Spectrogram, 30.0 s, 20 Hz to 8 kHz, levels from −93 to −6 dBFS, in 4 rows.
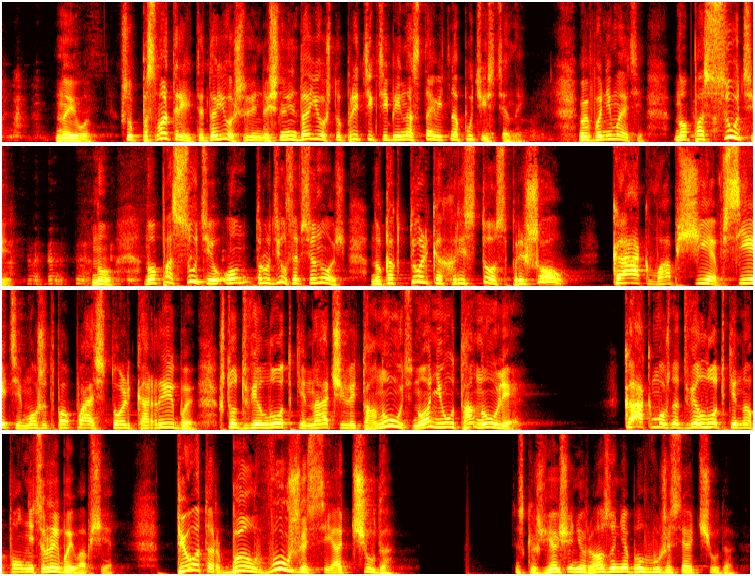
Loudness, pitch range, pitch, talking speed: -21 LUFS, 175-220 Hz, 200 Hz, 155 wpm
